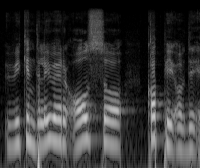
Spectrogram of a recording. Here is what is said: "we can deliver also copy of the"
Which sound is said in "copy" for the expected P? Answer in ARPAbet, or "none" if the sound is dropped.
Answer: P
